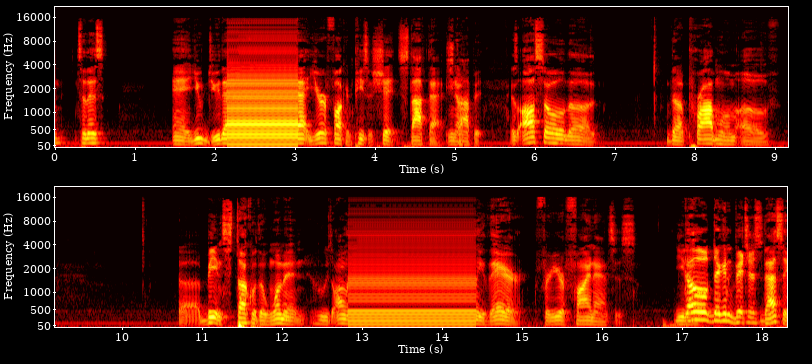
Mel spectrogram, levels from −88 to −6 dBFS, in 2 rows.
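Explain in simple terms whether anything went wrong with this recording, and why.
Twice the sound freezes into a steady buzz. This is a system hang loop. The computer stalled while the sound hardware kept replaying one tiny slice of audio, about 10.67 ms long, roughly 94 times a second. That fits a 512-sample buffer. The first buzz runs from 2.16 to 3.04 s, after "and you do" and before "you're a fucking piece". The second runs from 12.83 to 14.43 s, just before "there for your finances". Almost nothing is missing afterwards.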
